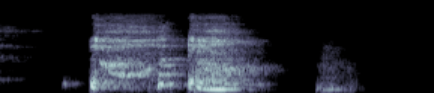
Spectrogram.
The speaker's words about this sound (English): Excuse me a second, I'm going to cough.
